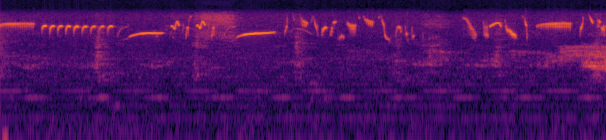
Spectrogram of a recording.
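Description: Small songbirds chirping and twittering: short high chirps, a quick trill near the start and a few rising whistles, over faint steady low tones.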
